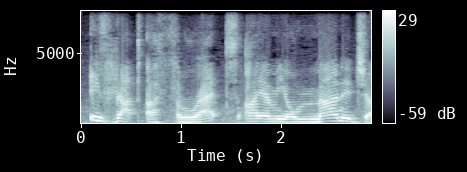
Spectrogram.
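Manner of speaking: ordinary talk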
